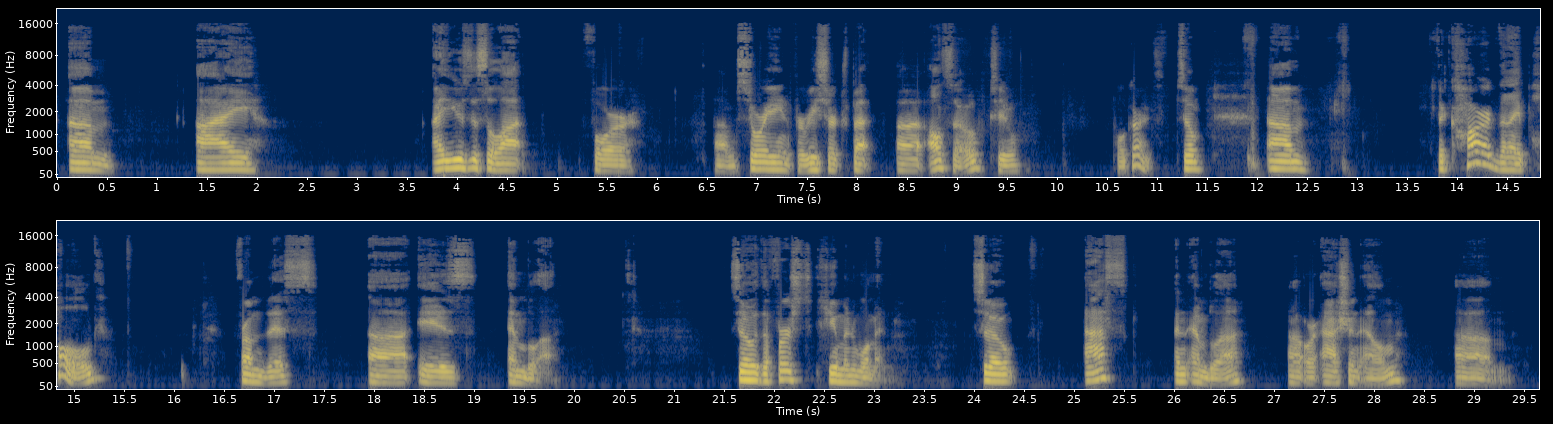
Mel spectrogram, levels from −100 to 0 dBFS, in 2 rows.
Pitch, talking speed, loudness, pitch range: 115 Hz, 90 wpm, -24 LUFS, 100-135 Hz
